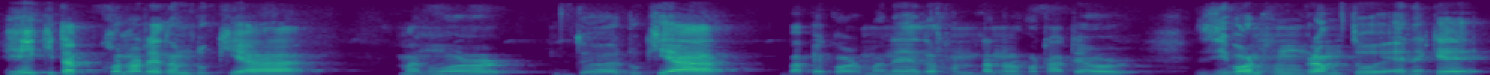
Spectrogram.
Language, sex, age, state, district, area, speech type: Assamese, male, 60+, Assam, Charaideo, rural, spontaneous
